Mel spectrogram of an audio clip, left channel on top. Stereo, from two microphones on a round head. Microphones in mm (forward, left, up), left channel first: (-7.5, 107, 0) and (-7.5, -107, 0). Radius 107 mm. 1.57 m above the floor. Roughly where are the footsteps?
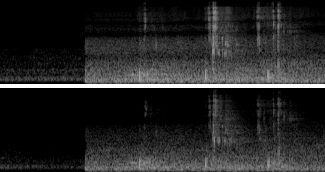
Left.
